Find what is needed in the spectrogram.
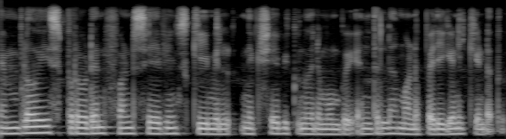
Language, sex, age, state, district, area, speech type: Malayalam, male, 18-30, Kerala, Kannur, rural, read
